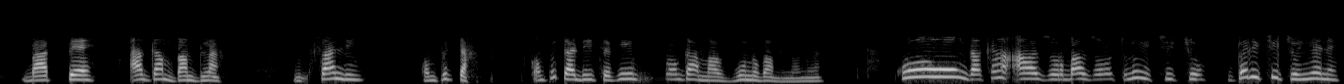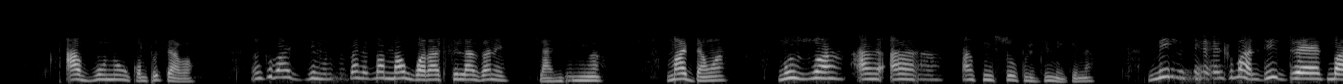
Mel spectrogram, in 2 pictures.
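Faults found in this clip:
G.729 codec across the whole call: narrowband, nothing above 4 kHz, plainly rough and synthetic. That's the 8 kbit/s model rebuilding speech from a vocal tract filter, pitch predictor and sparse pulses.

VoIP packet loss concealed by the speech codec at 3.00–3.12, 6.36–6.79 (300 ms, worst), 16.75–16.92, 19.05–19.19, 22.57–22.84, and 25.12–25.65 (scattered, longest gap 120 ms). The decoder stretches its last frame into a fading buzz or coloured noise, and the speech stays weak briefly after each gap.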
